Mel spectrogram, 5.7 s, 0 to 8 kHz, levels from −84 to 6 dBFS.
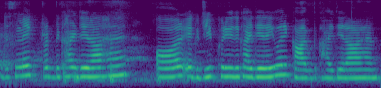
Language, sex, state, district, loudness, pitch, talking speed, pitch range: Hindi, female, Jharkhand, Sahebganj, -27 LUFS, 275 Hz, 230 wpm, 250-285 Hz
